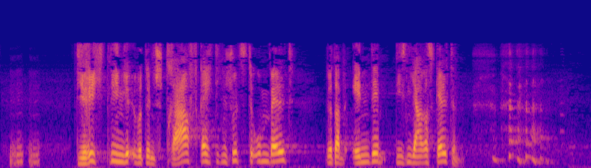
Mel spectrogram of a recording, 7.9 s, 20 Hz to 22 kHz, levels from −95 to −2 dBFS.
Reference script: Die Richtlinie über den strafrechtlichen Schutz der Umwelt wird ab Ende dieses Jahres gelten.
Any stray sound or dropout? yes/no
yes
